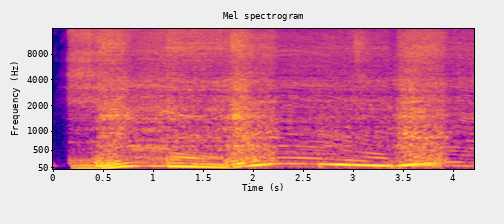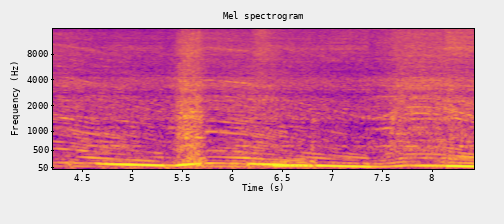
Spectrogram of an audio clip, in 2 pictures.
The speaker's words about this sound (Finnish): Ostaisitko tämän auto? No äänen perusteella joo. Vähän mm. tiedän autoista, mutta äänen perusteella periaatteessa pystyisi ostamaan.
